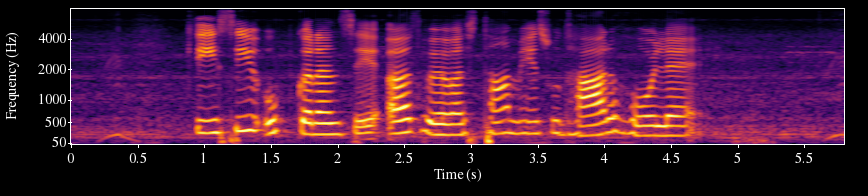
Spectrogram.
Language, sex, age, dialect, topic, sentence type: Maithili, female, 25-30, Angika, agriculture, statement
